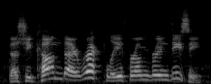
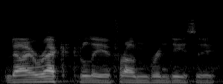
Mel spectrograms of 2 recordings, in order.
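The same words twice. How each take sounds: First: Put-on high, loud transatlantic accent asking; booming high transatlantic question; transatlantic voice for Fix. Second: Lower, slow, steady official answer; calm, measured consul reply. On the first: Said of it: "need a voice for Fix". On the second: Acted.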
